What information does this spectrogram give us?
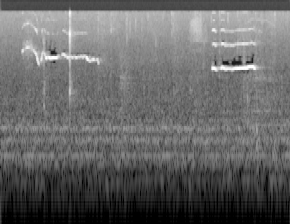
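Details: Young foster-reared Mississippi kite, abandoned and fallen from a tree in Oklahoma heat, begging while hand-fed: two thin, high whistles, a long slurred note that falls away, then a shorter level whistle about two seconds later.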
